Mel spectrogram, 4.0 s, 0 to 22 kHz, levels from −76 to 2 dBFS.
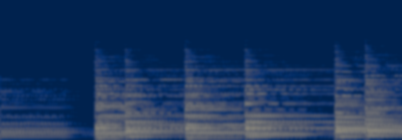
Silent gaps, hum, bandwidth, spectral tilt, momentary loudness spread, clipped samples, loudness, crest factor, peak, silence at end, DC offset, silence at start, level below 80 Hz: none; none; 8.8 kHz; -7 dB/octave; 14 LU; under 0.1%; -36 LUFS; 16 dB; -20 dBFS; 0 s; under 0.1%; 0 s; -62 dBFS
